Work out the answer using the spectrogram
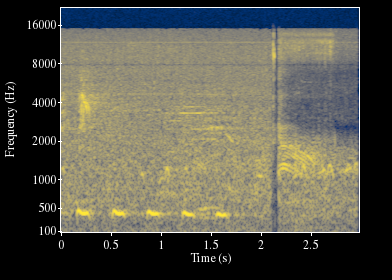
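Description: Greater coucal giving five deep, hollow hoots in an even series, about three per second, before the sound cuts off abruptly.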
